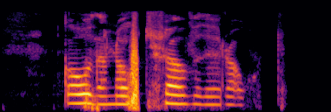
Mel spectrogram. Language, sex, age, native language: Icelandic, female, 7, Icelandic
